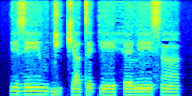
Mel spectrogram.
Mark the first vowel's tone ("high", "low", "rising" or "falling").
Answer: falling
